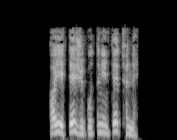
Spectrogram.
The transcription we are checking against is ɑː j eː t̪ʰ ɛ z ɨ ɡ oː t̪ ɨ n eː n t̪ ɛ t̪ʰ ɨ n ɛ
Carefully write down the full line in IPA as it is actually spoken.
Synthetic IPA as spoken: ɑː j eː t̪ ɛ ʒ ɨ ɡ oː t̪ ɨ n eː n t̪ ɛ t̪ʰ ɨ n ɛ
